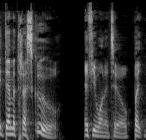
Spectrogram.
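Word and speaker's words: Dimitrescu: And so she actually pronounced the U. Now, she said it with a heavy accent, but she would say, oh, yes, Lady Demetrescu.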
